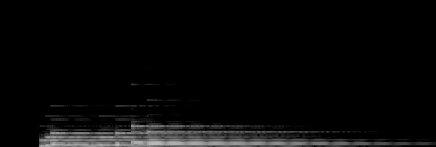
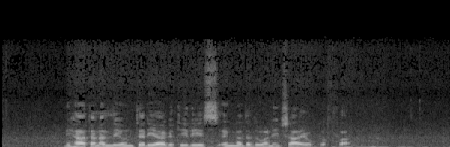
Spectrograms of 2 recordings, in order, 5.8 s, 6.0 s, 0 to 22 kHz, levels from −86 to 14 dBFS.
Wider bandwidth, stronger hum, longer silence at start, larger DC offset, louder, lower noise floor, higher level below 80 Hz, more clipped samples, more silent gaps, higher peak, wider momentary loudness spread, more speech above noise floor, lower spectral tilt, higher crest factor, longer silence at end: second, 3.7 kHz vs 16.5 kHz; neither; second, 0.5 s vs 0.7 s; neither; about the same, -22 LUFS vs -20 LUFS; first, -64 dBFS vs -46 dBFS; about the same, -48 dBFS vs -52 dBFS; neither; neither; about the same, -6 dBFS vs -4 dBFS; first, 22 LU vs 12 LU; first, 45 dB vs 27 dB; about the same, -6.5 dB/octave vs -5.5 dB/octave; about the same, 18 dB vs 18 dB; first, 1.2 s vs 0.05 s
